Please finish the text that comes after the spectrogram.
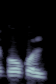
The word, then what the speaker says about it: गोकुल: तो इसमें गोकुला लिखा है, गोकुल प्रोनाउंस करते हैं।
